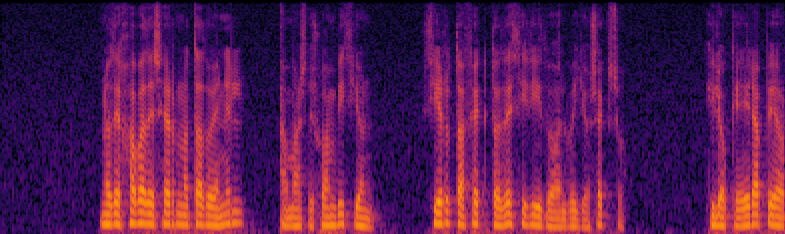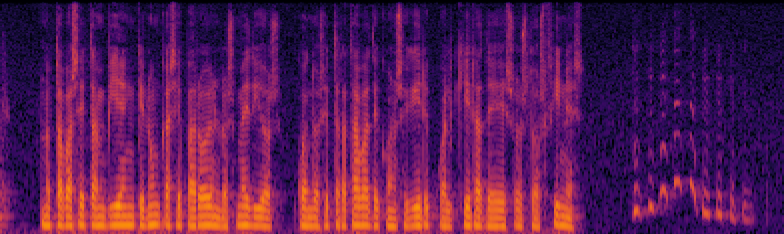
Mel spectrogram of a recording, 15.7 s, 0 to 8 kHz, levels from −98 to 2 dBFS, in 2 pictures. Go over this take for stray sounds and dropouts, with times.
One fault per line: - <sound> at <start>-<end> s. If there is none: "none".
- laugh at 14.1-15.5 s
